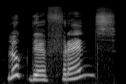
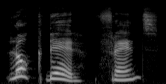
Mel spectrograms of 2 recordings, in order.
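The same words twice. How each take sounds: First: The stress falls on the word friends. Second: The stress falls on the word look. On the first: It addresses the friends, not anyone else around. "Here the emphasis is on friends" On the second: The action is looking, not some other action. "the emphasis is on look"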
